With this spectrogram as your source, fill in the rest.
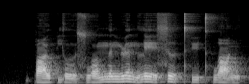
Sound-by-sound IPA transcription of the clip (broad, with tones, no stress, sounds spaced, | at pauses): p ɑ˨˦ ʊ̯ p j o˨˩ ʊ̯ s w ɔ˨˦ n̪ ə˦ n ɻ ə˥˨ n l e˥˨ ɪ̯ s ɹ̩˥˨ t̪ʰ y˦ t̪ʰ w ɑ˥˨ ŋ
